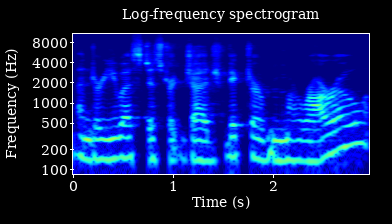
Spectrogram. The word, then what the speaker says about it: Marrero: u.s district judge victor mararo i believe is how you pronounce it marrero he just ruled yesterday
